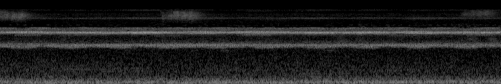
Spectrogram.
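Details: Summertime crickets in New England at night: continuous piercing trill, steady and unvarying, with a few faint high shimmering pulses and no other voices.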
